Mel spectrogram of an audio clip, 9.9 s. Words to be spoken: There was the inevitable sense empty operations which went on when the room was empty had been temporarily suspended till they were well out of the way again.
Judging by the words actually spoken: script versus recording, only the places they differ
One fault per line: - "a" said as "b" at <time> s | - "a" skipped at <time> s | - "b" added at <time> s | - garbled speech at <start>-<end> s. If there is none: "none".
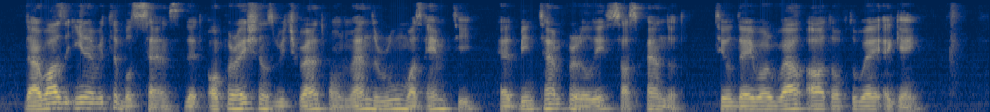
- "empty" said as "that" at 1.8 s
